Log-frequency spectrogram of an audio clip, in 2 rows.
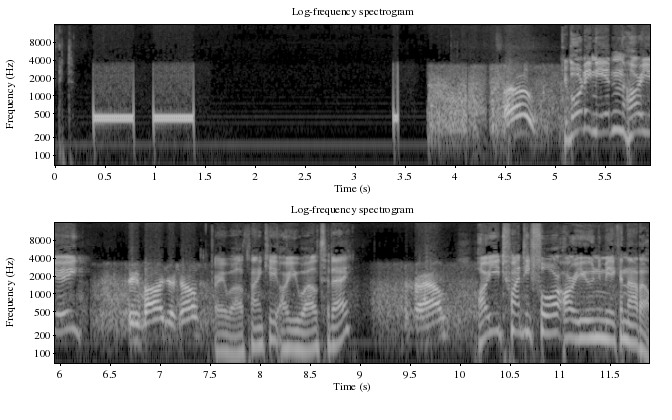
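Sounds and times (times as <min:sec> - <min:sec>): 
faint low hum: 0:00.0 - 0:11.8
outgoing phone call electronic double-ring tone: 0:00.4 - 0:01.4
speech: 0:04.8 - 0:11.8.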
